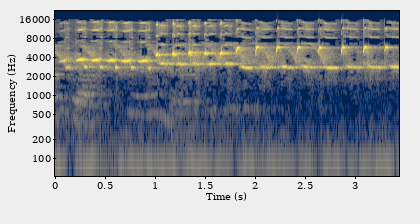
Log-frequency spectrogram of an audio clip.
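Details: Canary singing, used as training song for other canaries: a steady, fast, high trill of evenly repeated sharp notes, opening with a brief warble, clean with only faint background hum.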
